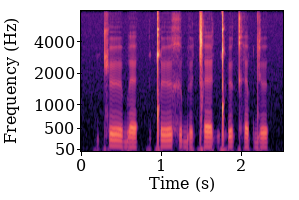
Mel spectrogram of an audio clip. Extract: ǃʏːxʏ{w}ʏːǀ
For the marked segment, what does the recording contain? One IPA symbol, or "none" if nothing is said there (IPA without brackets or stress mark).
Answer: b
